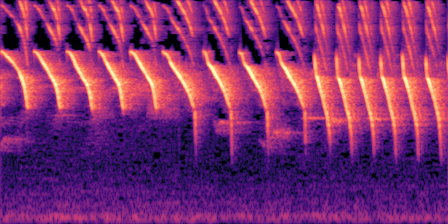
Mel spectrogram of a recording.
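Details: Canary in vigorous song, intended to excite other canaries into answering; a series of loud, sweeping downslurred whistles, roughly three per second, speeding into tighter sharper notes at the end.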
